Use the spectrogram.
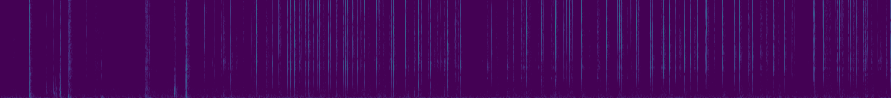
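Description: A small, capped, rose-gold metallic lipstick tube, hollow and closed, is held in the hand and tapped and scratched along its barrel with long acrylic nails. A few sharp, isolated clicks open the clip, then give way to a dense, quiet stream of rapid, bright, dry taps and scratchy ticks with no ring.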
